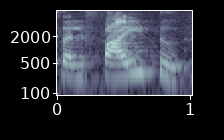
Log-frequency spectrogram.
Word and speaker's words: sulfite: इसकी स्पेलिंग पर गौर करना, इट इज नॉट सल्फेट, PHATE सल्फेट होता है and it is sulfite, so it is SO3, Na2SO3.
